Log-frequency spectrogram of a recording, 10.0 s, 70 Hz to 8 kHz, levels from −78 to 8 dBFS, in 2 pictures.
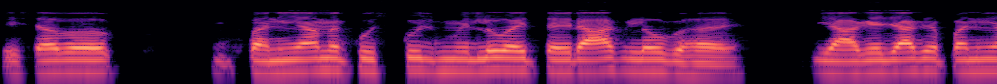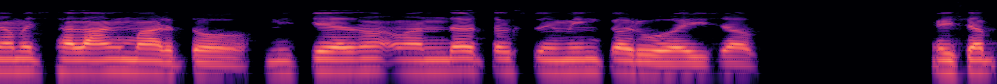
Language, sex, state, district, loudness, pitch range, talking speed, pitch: Magahi, male, Bihar, Lakhisarai, -17 LUFS, 125-145 Hz, 180 wpm, 135 Hz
